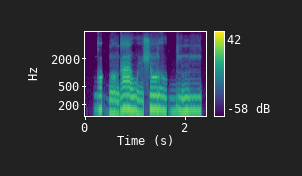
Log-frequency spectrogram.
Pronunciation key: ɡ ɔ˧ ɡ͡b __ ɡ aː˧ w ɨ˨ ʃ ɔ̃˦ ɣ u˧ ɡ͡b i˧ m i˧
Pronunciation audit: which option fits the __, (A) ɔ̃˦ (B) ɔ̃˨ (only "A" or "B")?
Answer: B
